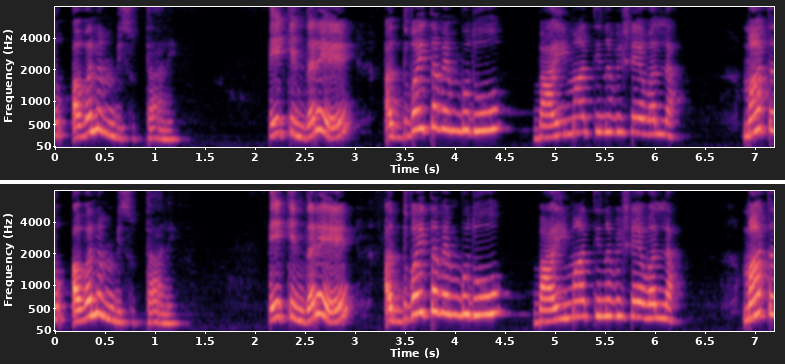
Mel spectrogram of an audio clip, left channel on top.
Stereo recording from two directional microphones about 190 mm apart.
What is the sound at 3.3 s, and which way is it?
A woman's voice, 25° right (ahead or behind).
